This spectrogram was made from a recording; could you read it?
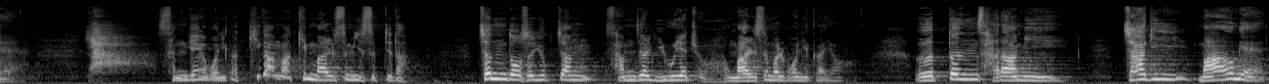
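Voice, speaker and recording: Man, Gyeongsang accent, pastor, sermon, gravelly voice, swooping pitch, asks the congregation questions. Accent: Gyeongsang Korean. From Geoje Island, South Korea. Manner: animated and conversational, questions to the congregation. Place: church sanctuary. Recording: long church hall reverb.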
